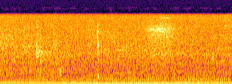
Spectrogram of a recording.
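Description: Quiet room tone with a steady low hum and a couple of faint clicks, one about a second in.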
